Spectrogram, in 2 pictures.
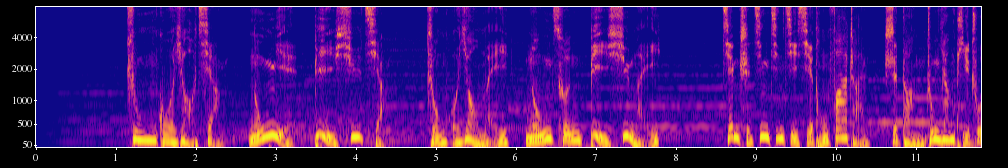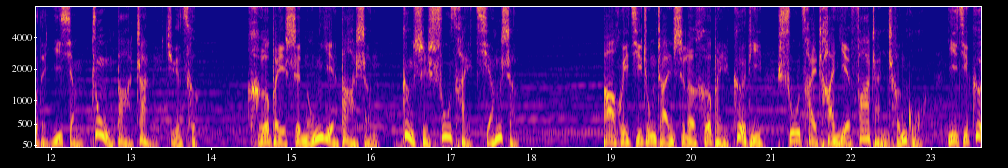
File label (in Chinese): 男, 宣传片; 凝心聚力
